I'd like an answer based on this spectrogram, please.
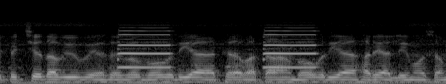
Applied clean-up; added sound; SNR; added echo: none; Wind instrument, woodwind instrument; 0 dB; none.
